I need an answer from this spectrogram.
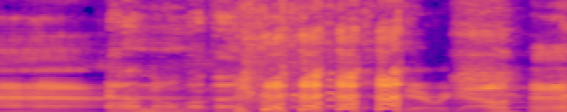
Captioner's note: laughs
